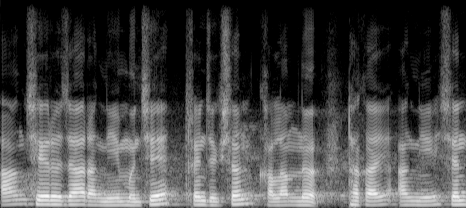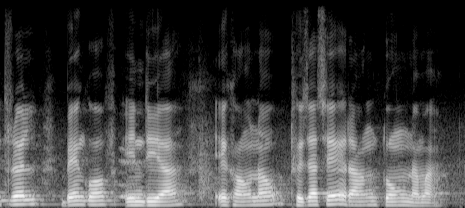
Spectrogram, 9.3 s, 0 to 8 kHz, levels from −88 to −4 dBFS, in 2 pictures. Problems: none marked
